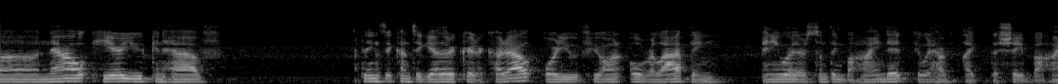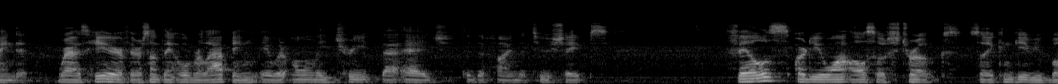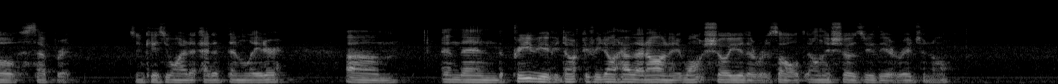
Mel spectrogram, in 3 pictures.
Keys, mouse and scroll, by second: 26.7 click.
